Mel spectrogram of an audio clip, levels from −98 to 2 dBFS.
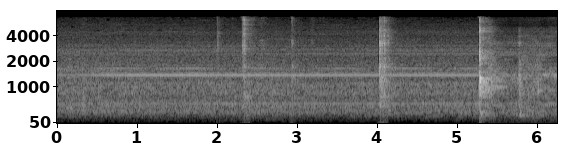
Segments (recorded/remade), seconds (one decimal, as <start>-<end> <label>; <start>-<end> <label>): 0.0-5.4 recorded; 5.4-6.3 remade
